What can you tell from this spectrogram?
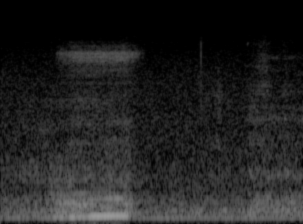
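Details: Sleeping Doberman dog: one soft, low snore lasting under a second, followed by quiet breathing; mild snoring.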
